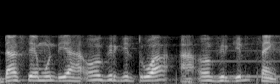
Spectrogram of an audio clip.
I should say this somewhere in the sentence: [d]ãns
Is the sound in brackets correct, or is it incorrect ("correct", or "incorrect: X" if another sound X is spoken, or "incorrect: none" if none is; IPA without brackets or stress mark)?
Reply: correct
